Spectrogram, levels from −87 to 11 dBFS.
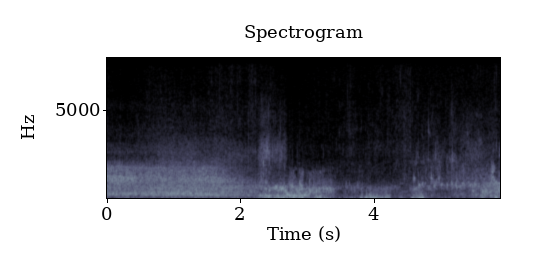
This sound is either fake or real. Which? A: real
